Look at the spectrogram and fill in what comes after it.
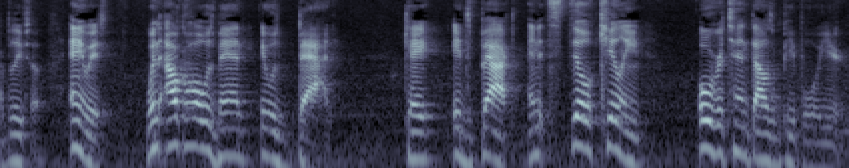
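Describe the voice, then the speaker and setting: A man with an American accent speaks in a fairly high, somewhat breathy voice at a moderate pace. His intonation is lively, with big swings in loudness and long, frequent pauses. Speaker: political commentary podcast host. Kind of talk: casual political discussion. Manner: occasional stutter; animated, emphatic.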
